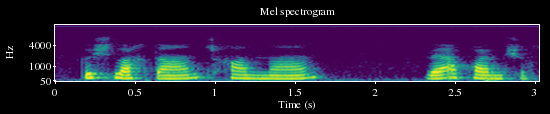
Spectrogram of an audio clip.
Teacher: Sözlərdən üçündə qalın dodaqlanmayan saitlər işlənib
